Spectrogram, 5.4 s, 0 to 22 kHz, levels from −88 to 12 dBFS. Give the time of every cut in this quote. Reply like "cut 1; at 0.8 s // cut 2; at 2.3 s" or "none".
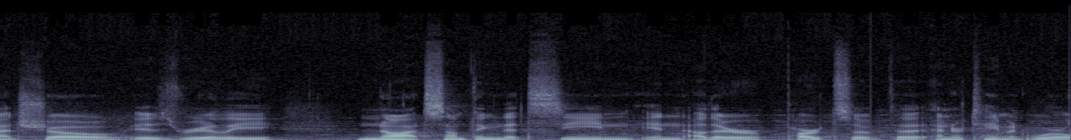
cut 1; at 4.4 s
